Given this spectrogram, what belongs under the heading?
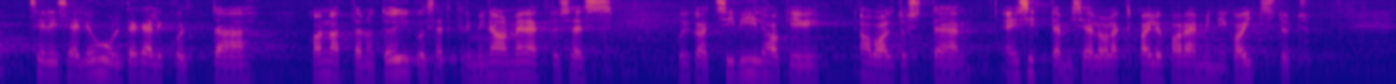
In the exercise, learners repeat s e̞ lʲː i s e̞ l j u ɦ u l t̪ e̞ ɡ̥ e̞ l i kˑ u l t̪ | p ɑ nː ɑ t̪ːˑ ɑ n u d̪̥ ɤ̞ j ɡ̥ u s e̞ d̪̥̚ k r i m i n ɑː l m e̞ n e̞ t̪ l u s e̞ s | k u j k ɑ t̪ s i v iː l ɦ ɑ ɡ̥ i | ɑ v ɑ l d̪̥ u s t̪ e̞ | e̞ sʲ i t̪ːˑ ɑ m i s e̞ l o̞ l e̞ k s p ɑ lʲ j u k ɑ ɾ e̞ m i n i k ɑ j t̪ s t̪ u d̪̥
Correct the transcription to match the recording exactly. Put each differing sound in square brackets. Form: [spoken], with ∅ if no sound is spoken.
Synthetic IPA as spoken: s e̞ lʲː i s e̞ l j u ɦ u l t̪ e̞ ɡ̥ e̞ l i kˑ u l t̪ | [k] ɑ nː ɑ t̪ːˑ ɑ n u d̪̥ ɤ̞ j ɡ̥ u s e̞ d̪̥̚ k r i m i n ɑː l m e̞ n e̞ t̪ l u s e̞ s | k u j k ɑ t̪ s i v iː l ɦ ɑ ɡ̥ i | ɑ v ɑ l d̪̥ u s t̪ e̞ | e̞ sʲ i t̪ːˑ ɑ m i s e̞ l o̞ l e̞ k s p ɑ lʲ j u [p] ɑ ɾ e̞ m i n i k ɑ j t̪ s t̪ u d̪̥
